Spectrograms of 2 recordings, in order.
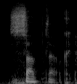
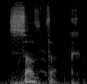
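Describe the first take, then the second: The two takes are said the same way.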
